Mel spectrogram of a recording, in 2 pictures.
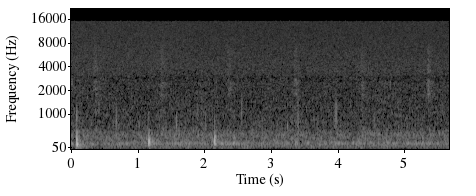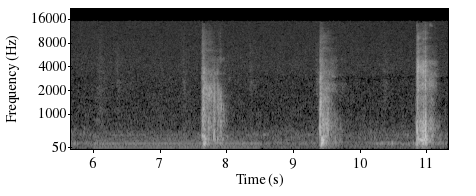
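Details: Cat (Felis catus), hairball cough: expelling a hairball.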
